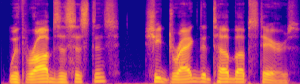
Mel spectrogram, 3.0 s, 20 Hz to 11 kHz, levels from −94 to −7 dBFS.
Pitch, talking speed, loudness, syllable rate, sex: 115 Hz, 160 wpm, -19 LUFS, 5.0 syllables/s, male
